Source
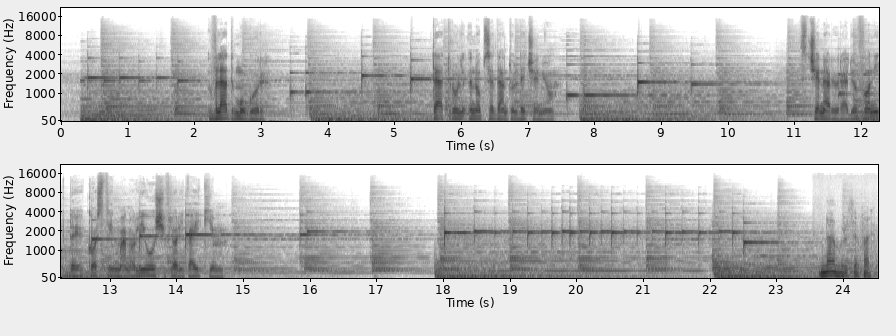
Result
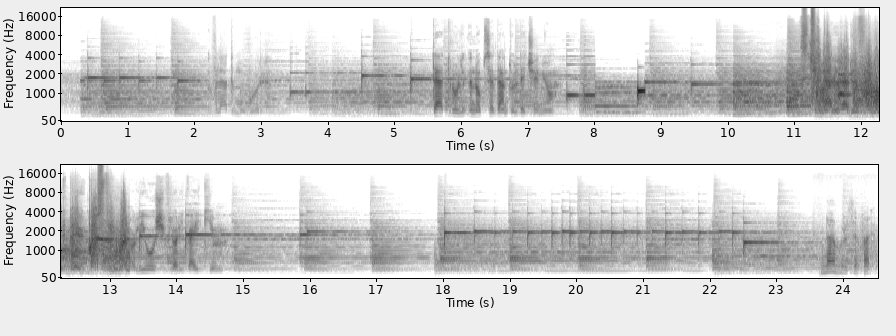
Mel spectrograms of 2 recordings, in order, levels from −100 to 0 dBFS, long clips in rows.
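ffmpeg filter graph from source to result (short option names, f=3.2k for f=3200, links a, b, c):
-filter_complex "[0:a]asettb=1/sr,asplit=3[a][b][c];[a]atrim=end=2.074[d];[b]atrim=start=2.07:end=4.07,asetpts=PTS-STARTPTS,afade=t=in:d=0.004:c=qsin,afade=t=out:st=1.996:d=0.004:c=qsin,acompressor=threshold=-36dB:ratio=8:attack=3.2:release=140:knee=1:detection=peak,aeval=exprs='clip(val(0),-1,0.0133)':c=same[e];[c]atrim=start=4.066[f];[d][e]acrossfade=d=0.004:c1=hsin:c2=qsin[g];[g][f]acrossfade=d=0.004:c1=qsin:c2=hsin,asettb=1/sr,asplit=3[h][i][j];[h]atrim=end=8.014[k];[i]atrim=start=8.01:end=8.76,asetpts=PTS-STARTPTS,afade=t=in:d=0.004:c=qsin,afade=t=out:st=0.746:d=0.004:c=qsin,afreqshift=-390,lowpass=f=1.1k:t=q:w=5.1[l];[j]atrim=start=8.756[m];[k][l]acrossfade=d=0.004:c1=hsin:c2=qsin[n];[n][m]acrossfade=d=0.004:c1=qsin:c2=hsin,asettb=1/sr,asplit=3[o][p][q];[o]atrim=end=10.084[r];[p]atrim=start=10.08:end=13.3,asetpts=PTS-STARTPTS,afade=t=in:d=0.004:c=qsin,afade=t=out:st=3.216:d=0.004:c=qsin,flanger=delay=19:depth=7.1:speed=2.5,aeval=exprs='0.158*sin(PI/2*5.01*val(0)/0.158)':c=same[s];[q]atrim=start=13.296[t];[r][s]acrossfade=d=0.004:c1=hsin:c2=qsin[u];[u][t]acrossfade=d=0.004:c1=qsin:c2=hsin,highpass=f=740:w=0.5412,highpass=f=740:w=1.3066,equalizer=f=6k:w=0.31:g=-11,volume=-1.5dB"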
